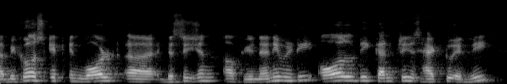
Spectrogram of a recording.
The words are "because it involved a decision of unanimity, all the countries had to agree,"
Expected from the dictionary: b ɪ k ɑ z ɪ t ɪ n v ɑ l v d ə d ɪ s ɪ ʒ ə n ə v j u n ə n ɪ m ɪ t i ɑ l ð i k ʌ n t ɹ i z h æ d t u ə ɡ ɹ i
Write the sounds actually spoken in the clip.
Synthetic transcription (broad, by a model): b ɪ k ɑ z ɪ t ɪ n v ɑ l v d ə d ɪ s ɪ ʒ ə n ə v j u n ə n ɪ m ɪ t i ɑ l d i k ʌ n t ɹ i z h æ d t u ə ɡ ɹ i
